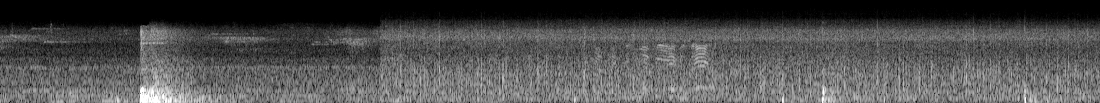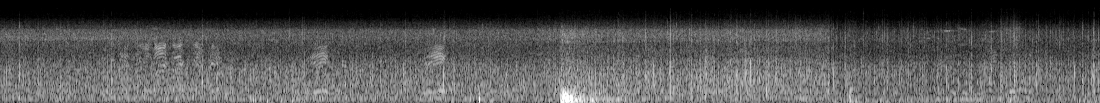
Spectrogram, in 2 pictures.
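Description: Steady rain hiss on an open pitch. There is one loud thud about two seconds in, another about five seconds before the end, and a few sharp light knocks in between.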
